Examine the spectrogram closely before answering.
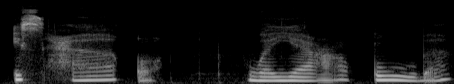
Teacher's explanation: عین ساکن پر جھٹکا نہ ہو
